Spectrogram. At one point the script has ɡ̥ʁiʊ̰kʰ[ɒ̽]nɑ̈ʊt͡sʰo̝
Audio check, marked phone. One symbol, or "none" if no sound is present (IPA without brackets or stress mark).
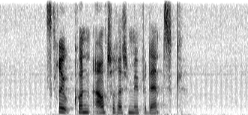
ɔ̽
